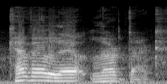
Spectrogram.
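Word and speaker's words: Kvelertak: Kevelertak. Oh, sorry, not pronounced. There's no E there.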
